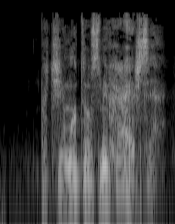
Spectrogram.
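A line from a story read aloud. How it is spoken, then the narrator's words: Hissed. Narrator (Russian): прошипела Клара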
